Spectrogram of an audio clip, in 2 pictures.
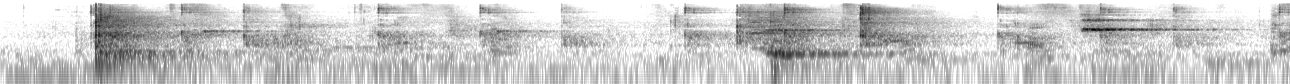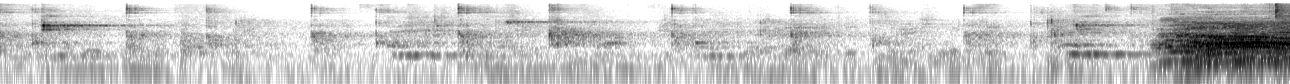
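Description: Table tennis rally: the ball clicking back and forth off paddles and table in a quick irregular series, with a few louder hits, one near the start and one about four seconds in.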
